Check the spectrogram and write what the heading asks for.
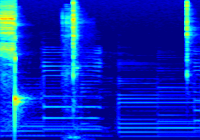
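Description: Intro music of held notes, cut by a sharp pop sound effect just after the start and a softer low thump a little later.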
